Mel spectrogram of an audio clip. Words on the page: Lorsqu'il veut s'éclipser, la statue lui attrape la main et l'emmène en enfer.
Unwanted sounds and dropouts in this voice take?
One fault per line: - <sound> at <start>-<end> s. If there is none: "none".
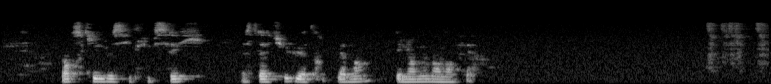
none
